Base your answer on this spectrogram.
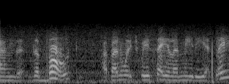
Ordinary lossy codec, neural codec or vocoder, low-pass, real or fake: AAC, 32 kbps; none; 7.2 kHz; real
